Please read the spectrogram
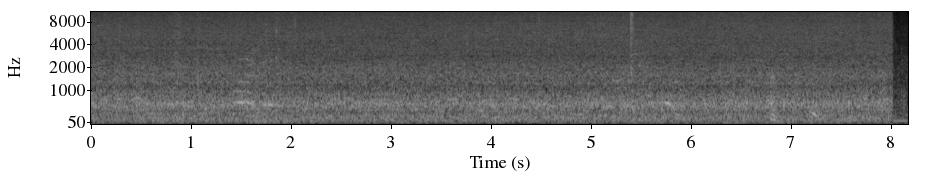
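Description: Steady, even rushing of splashing fountain water, unbroken throughout with no gusts.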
